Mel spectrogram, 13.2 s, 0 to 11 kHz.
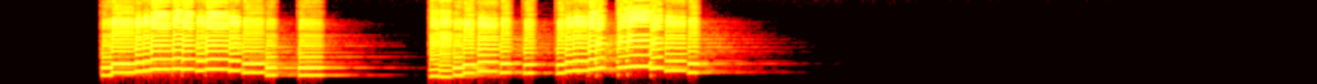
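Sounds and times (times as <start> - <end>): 
tenor saxophone: 1.0 - 7.7.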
